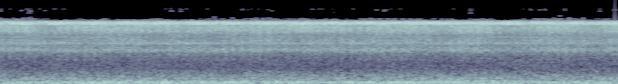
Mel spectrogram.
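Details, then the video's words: A summer-dusk chorus of male cicadas in Georgia, USA, chirping to attract females; a steady, unbroken high hiss-like drone holds level from start to finish. "Cicadas at Dusk, Summer Night"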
